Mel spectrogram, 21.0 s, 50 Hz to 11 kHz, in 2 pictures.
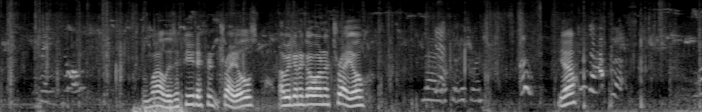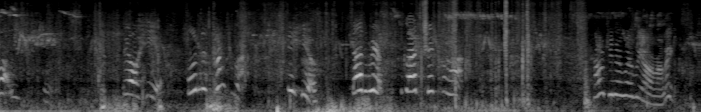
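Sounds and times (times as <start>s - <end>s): wind rumble on microphone: 1.9s - 2.9s, 13.6s - 16.6s
young children chattering: 8.8s - 11.6s.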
